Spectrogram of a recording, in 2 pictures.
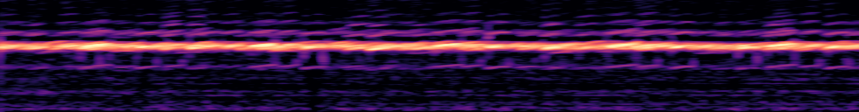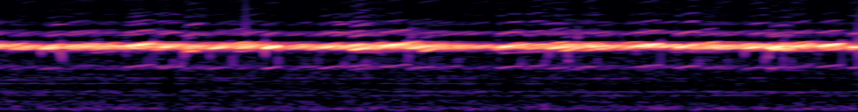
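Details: Spring peepers calling in a chorus at a frog pond at night early in the year, a dense wall of high, shrill peeps blending into one continuous ringing band, many callers overlapping without pause.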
